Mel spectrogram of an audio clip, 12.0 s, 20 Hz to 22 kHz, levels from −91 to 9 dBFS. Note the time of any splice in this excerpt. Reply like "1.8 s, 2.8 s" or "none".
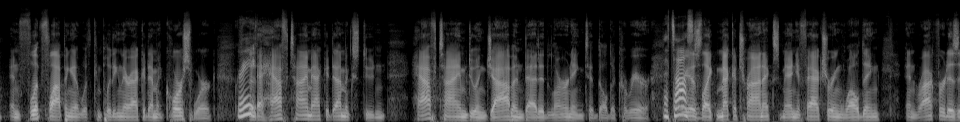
3.2 s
